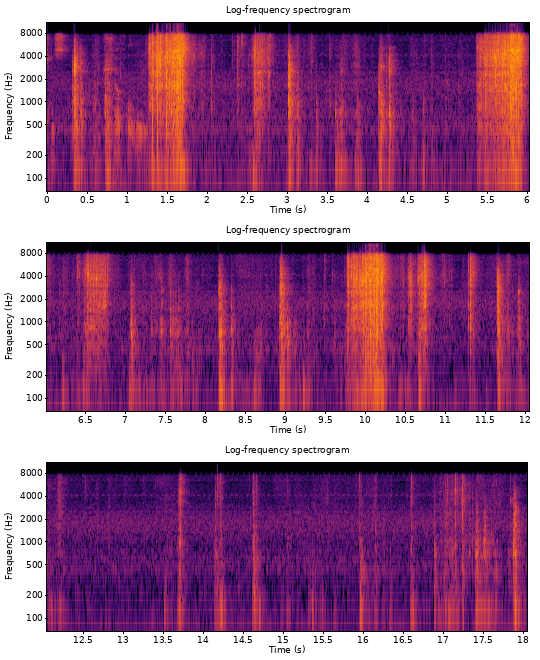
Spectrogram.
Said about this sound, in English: Just shuffle these.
